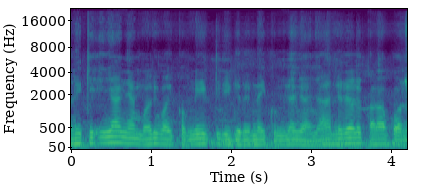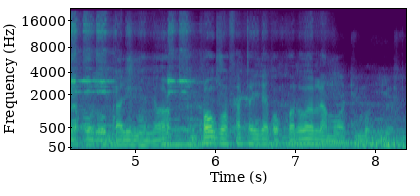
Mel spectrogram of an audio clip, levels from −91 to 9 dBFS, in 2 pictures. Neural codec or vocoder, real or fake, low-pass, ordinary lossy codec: codec, 44.1 kHz, 2.6 kbps, SNAC; fake; none; none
